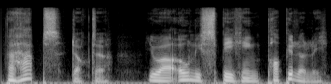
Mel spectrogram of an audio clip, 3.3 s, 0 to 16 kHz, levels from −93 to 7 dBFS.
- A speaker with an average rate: No, slow, 125 wpm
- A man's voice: Yes, male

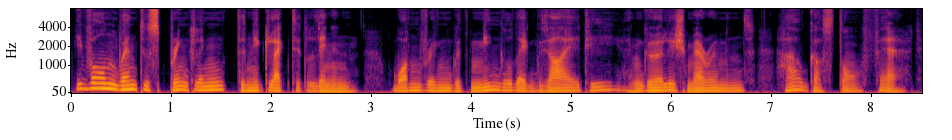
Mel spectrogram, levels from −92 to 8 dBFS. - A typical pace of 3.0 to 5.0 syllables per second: Yes, 4.4 syllables/s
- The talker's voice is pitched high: No, low, 105 Hz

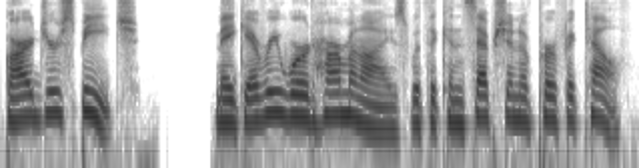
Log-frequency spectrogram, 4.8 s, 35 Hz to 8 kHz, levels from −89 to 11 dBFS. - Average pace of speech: Yes, average, 165 wpm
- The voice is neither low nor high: Yes, medium, 165 Hz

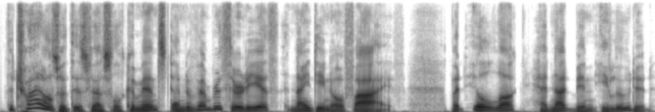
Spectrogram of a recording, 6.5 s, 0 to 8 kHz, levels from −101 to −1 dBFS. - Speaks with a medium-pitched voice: No, low, 130 Hz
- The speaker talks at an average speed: Yes, average, 175 wpm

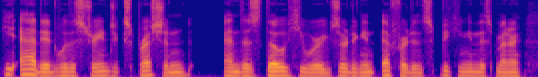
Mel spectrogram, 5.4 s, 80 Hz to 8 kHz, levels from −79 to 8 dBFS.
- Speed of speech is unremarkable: No, fast, 210 wpm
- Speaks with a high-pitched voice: No, low, 115 Hz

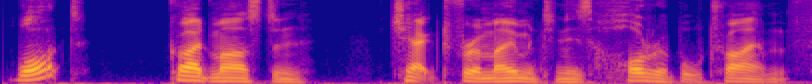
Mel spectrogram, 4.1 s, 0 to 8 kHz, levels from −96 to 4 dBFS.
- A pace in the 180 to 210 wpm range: No, average, 160 wpm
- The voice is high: No, low, 110 Hz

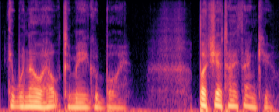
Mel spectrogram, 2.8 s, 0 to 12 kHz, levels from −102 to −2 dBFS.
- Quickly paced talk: Yes, fast, 280 wpm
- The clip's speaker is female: No, male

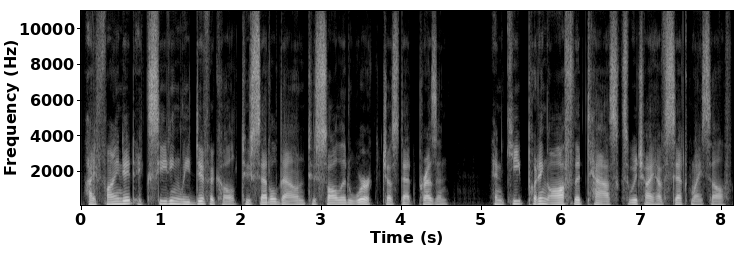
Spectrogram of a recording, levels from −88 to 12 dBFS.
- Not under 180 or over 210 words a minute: Yes, average, 185 wpm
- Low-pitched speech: Yes, low, 125 Hz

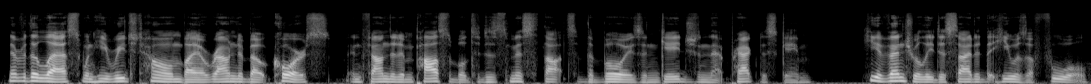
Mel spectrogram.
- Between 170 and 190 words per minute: Yes, average, 175 wpm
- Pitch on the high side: No, low, 120 Hz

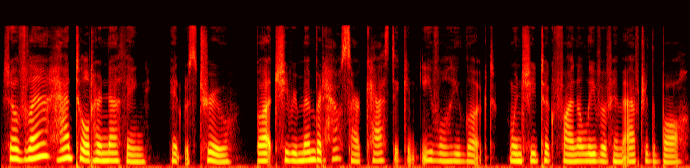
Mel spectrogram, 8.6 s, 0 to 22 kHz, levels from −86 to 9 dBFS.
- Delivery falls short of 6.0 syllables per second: Yes, 5.1 syllables/s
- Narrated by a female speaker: Yes, female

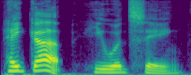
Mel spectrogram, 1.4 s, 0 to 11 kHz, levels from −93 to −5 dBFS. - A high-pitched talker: No, medium, 150 Hz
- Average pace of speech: No, fast, 210 wpm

